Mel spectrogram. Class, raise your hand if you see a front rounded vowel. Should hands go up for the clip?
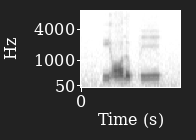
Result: no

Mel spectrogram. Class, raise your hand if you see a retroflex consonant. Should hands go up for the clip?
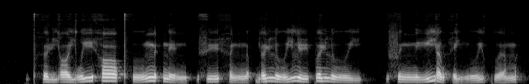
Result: no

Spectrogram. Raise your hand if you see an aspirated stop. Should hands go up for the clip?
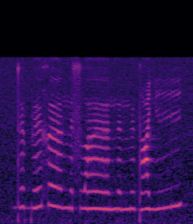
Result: no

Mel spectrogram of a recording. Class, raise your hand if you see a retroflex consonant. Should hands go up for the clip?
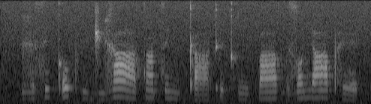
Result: no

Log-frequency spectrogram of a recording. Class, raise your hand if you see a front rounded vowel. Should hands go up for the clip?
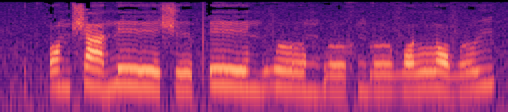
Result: no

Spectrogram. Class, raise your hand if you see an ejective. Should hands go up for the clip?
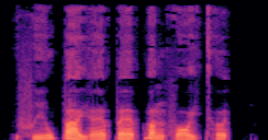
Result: no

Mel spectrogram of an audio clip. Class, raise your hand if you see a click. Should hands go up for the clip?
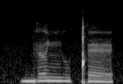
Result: yes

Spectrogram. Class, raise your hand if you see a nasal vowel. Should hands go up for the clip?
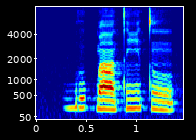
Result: yes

